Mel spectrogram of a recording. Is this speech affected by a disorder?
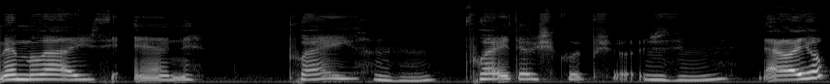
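Yes: cerebral palsy; cerebral palsy from oxygen deprivation at birth, affects speech, movement, balance, wheelchair, earlier physical therapy, walker; jokingly called a god-given accent.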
